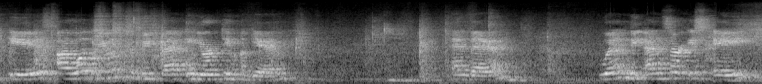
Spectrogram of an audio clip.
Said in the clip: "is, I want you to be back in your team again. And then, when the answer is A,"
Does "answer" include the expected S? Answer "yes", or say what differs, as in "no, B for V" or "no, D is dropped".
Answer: yes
